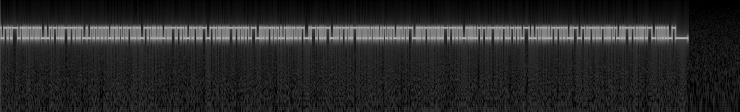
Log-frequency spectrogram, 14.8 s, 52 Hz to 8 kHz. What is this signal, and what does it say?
RTTY (45.45 baud, 850 Hz shift), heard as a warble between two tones, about 1850 Hz centre. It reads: … TRIBUNE BUILDING FUE UNO DE LOS PRIMEROS EDIFICIOS DE GRAN ALTURA CON ASCENSOR.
